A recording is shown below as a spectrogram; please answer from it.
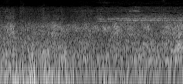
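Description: Fighter jet's engine noise from overhead: a steady, dense rumble with no breaks.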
